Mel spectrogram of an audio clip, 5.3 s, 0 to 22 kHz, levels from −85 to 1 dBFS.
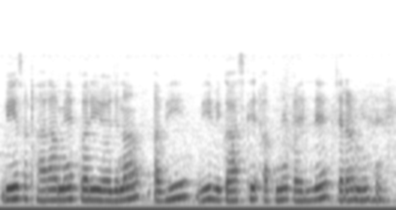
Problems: none marked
